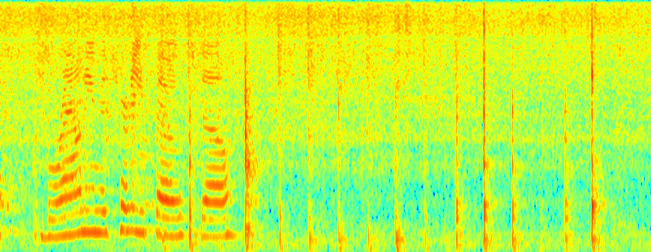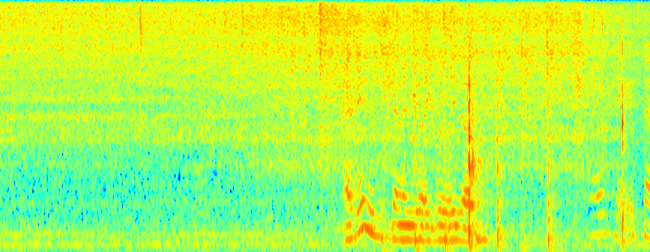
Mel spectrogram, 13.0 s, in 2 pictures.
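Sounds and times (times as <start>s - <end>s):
meat sizzling in a frying pan: 0.0s - 13.0s
wooden spoon knocking against pan: 1.6s - 6.1s, 10.6s - 12.1s.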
